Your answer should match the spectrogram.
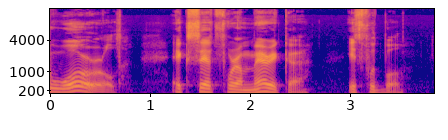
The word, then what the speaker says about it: fútbol: F U accent on the U TB O L.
